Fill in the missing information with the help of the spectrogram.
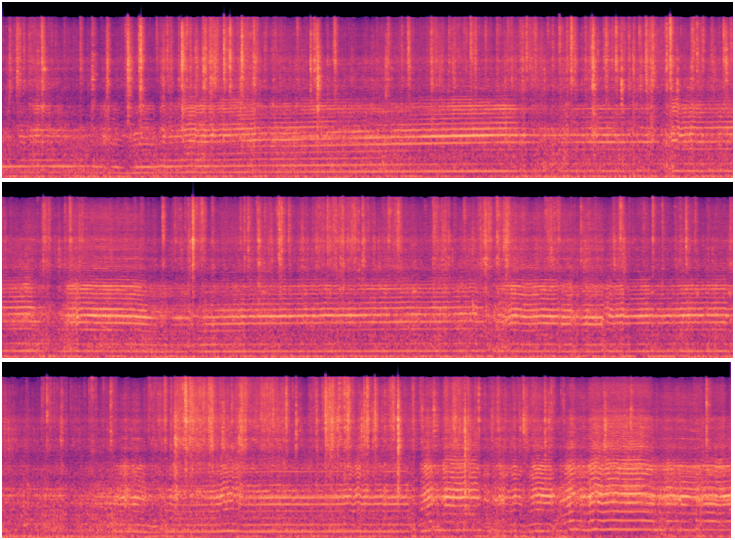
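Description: Rally car's engine heard from inside the cabin, running hard at high revs along a gravel stage. The note dips and climbs again at several gear changes, with a scatter of sharp clicks from gravel against the car.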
